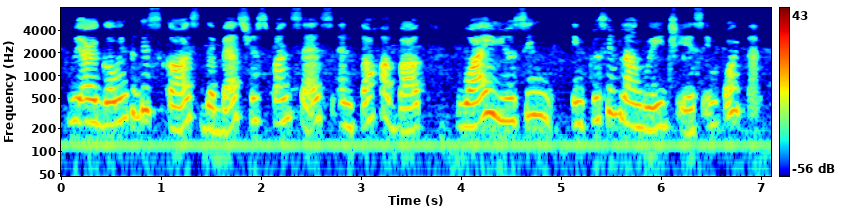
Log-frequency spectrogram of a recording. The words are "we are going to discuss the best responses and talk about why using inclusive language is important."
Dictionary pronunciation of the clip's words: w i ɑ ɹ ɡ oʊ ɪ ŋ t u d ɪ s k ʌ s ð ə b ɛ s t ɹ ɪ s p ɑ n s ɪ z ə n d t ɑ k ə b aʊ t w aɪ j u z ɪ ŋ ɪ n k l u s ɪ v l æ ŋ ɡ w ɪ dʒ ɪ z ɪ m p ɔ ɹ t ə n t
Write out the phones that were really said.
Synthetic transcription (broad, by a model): w i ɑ ɹ ɡ oʊ ɪ ŋ t u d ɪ s k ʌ s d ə b ɛ s t ɹ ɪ s p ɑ n s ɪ s ə n d t ɑ k ə b aʊ t w aɪ j u s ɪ ŋ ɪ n k l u s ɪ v l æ ŋ ɡ w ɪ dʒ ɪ s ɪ m p ɔ ɹ t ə n t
